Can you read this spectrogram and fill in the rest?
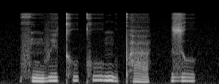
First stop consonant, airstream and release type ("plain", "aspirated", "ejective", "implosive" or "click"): aspirated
